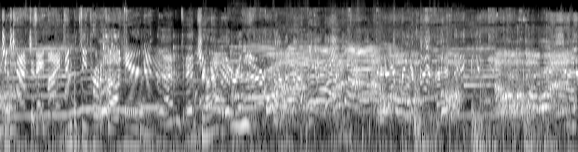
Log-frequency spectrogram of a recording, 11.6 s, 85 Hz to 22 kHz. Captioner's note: C-53 starts crying too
